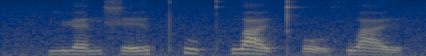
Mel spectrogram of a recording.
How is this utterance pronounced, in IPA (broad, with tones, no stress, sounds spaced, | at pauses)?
l ɥ ɛ˨˦ n x e˨˦ ɪ̯ pʰ u˥˨ kʰ w a˥˨ ɪ̯ kʰ o̰˨˩ ʊ̯ x w a˥˨ ɪ̯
